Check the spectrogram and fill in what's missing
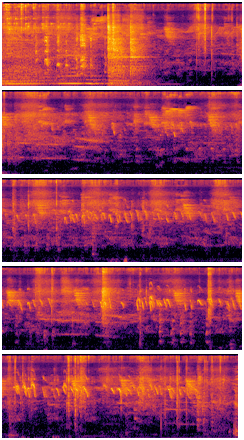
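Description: Ducks calling for food, loud and close at the start, then quieter scattered quacks and chatter over a long stretch.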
